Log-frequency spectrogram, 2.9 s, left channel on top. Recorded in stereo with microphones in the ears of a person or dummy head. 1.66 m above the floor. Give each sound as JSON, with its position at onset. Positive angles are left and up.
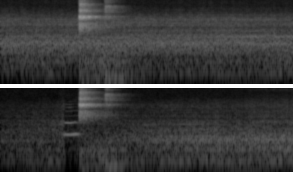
{"t": 0.8, "sound": "scissors", "side_deg": 15, "distance_m": 0.5}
